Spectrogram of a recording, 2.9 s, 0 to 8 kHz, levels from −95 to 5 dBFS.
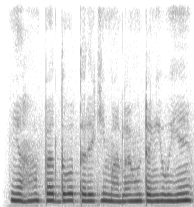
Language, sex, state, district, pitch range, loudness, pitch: Hindi, female, Bihar, Madhepura, 245-265 Hz, -27 LUFS, 255 Hz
